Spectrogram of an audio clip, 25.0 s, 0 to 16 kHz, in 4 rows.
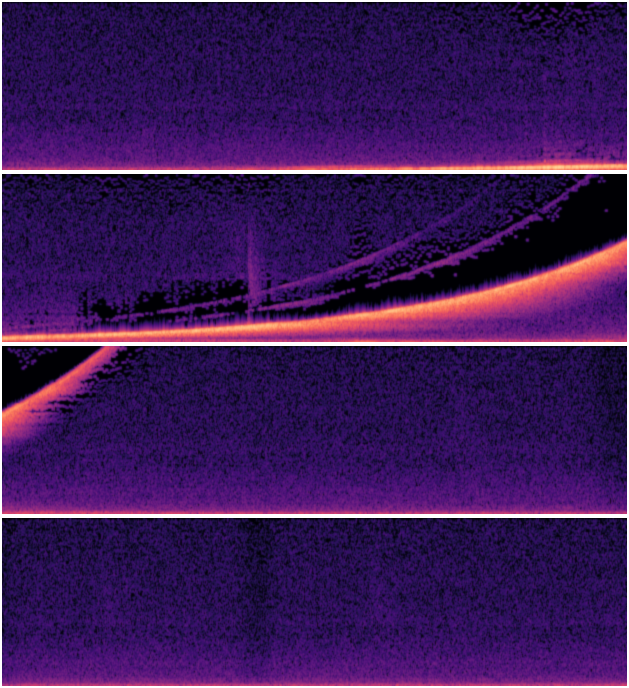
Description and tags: Stairwell 1 (MS Stereo)
Impulse Response of a large concrete stairwell in an industrial shopping center.
You can deconvolve all these recordings with the original sweep file in this pack.
Happy Deconvolving!
Impulse-response, IR, IR-Sweep, Stairwell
